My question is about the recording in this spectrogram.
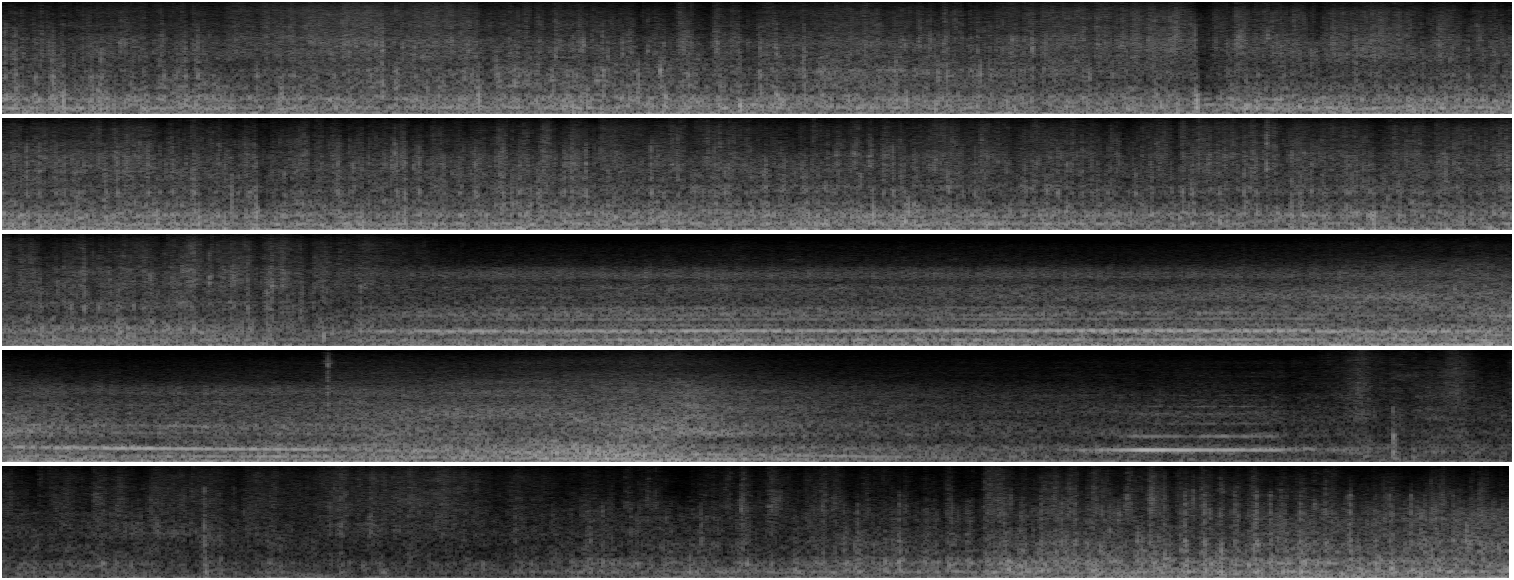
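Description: Mountain-bike riding noise: wind on the microphone and the tyres and bike rattling over the trail. Partway through the rush drops away and a pitched hum holds steady, then slides down in pitch over a few seconds, followed by a short squeal about three-quarters in before the riding noise returns.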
